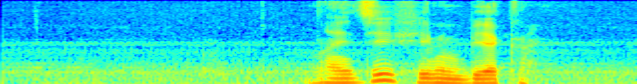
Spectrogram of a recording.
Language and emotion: Russian, neutral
